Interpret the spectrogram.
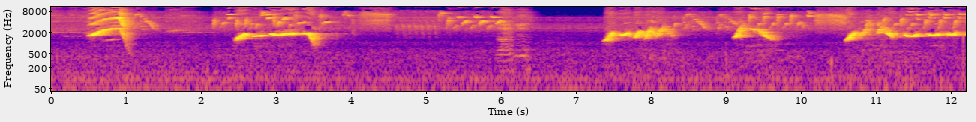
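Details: Cockatiel (Nymphicus hollandicus), call.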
